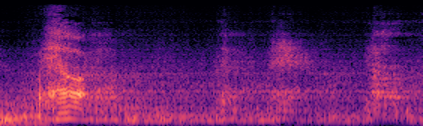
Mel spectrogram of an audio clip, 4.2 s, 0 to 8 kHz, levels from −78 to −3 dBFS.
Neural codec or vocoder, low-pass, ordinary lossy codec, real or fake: codec, 16 kHz in and 24 kHz out, 0.6 kbps, FocalCodec, streaming, 4096 codes; 7.2 kHz; MP3, 48 kbps; fake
